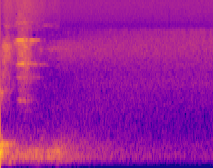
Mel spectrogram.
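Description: The tail end of a voice heard over a video-call line, with faint line noise fading out within the first second, then near silence.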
